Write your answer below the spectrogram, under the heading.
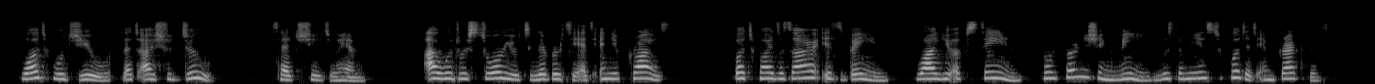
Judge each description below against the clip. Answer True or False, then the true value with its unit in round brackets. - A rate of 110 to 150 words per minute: False (170 wpm)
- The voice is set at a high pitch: True (255 Hz)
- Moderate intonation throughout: True (4.3 semitones)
